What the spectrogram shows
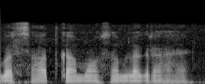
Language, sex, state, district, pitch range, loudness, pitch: Hindi, male, Jharkhand, Deoghar, 85-95 Hz, -22 LUFS, 90 Hz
